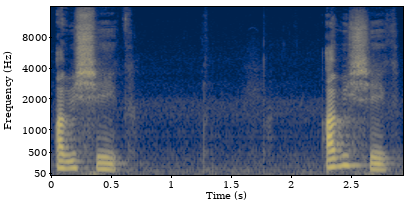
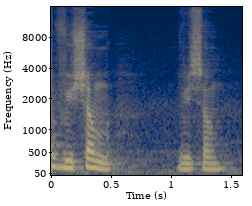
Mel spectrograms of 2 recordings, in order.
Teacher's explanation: अगर स्वर के बाद दंत श आता है तो उसको हम मूर्धन्य श में परिवर्तित कर देते हैं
